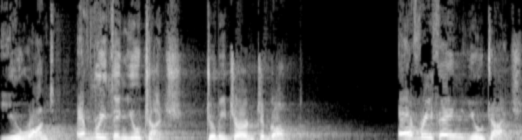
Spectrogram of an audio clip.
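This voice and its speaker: A man's put-on character voice, high in pitch, at a fairly slow pace with long, frequent pauses. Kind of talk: comic kids' storytelling. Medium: read story. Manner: grand, measured.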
